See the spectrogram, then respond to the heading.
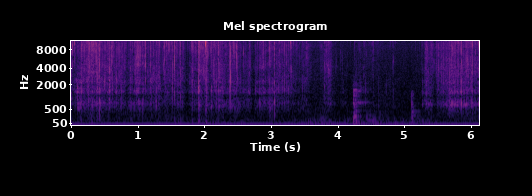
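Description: Fingernails scratch and brush quickly across the plastic sequins of a teal sequin-covered notebook. The result is a dense, crinkly rustle with bright, high clicks and a few sharper ticks throughout.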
